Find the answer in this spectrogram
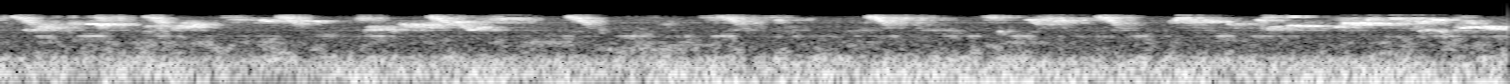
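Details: Several birds in full pre-dawn song, recorded on an IP surveillance camera and made three times louder; lively, overlapping chirps, twitters and short trills without pause, against hiss and a thin electrical hum.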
